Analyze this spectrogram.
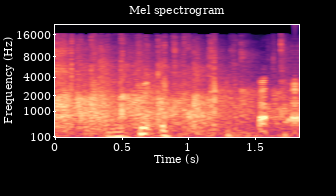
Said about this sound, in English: Uh, no golf clap. Real claps.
